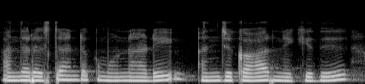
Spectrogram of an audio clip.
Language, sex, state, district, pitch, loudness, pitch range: Tamil, female, Tamil Nadu, Kanyakumari, 185 Hz, -15 LUFS, 180-205 Hz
